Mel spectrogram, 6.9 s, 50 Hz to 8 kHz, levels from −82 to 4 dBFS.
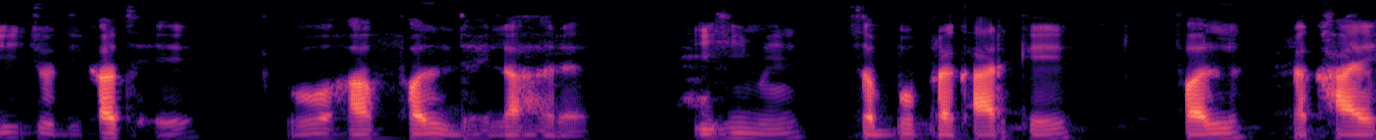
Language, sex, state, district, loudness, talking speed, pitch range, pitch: Chhattisgarhi, male, Chhattisgarh, Rajnandgaon, -23 LUFS, 140 wpm, 95-115 Hz, 100 Hz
